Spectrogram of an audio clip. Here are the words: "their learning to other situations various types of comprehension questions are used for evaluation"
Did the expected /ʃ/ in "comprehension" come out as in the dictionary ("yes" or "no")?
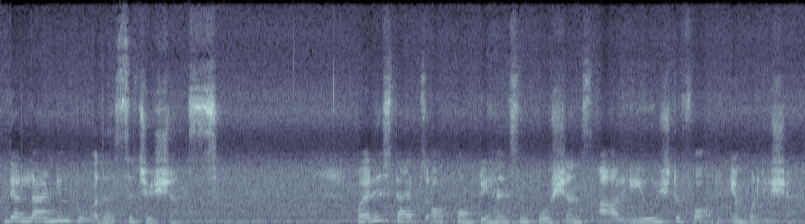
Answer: no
